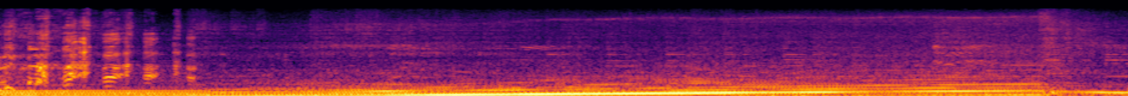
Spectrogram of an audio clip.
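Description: Mitsubishi Lancer Evo's turbocharged four-cylinder engine heard from inside the cabin. It holds steady revs, drops sharply about a second in, then climbs steadily in pitch and loudness for about four seconds as the car accelerates hard, and drops sharply again near the end.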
